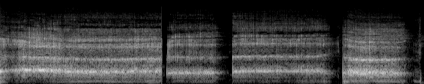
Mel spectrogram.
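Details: Burping in an adult man, compilation: three long, loud, deep voiced belches in a row, each a rumbling sustained release.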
